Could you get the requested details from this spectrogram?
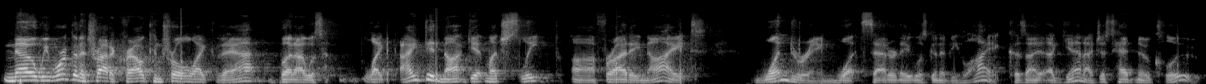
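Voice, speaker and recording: Guy with a lowish voice talking from an echoey empty office, rambly, lots of uhs. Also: big pitch swings. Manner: rambling, halting, many fillers and restarts. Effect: echoey sound from an empty office. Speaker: podcast co-host. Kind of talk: casual chat.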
